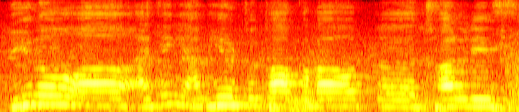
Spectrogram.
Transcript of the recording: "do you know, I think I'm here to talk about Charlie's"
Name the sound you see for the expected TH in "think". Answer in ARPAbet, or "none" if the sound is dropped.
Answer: T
